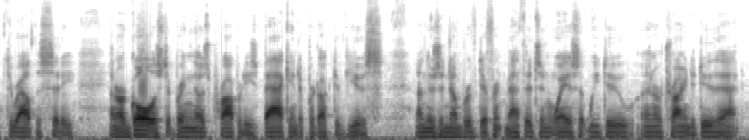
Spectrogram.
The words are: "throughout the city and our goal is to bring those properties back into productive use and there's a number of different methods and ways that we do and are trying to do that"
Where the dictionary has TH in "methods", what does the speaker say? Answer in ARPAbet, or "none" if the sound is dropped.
TH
